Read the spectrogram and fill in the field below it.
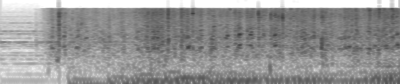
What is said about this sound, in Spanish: ¿Dónde guardabas esa paloma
